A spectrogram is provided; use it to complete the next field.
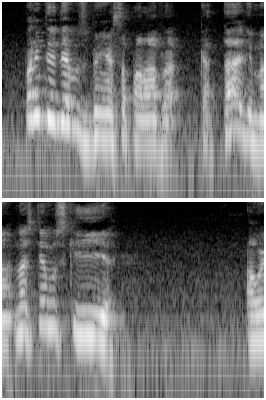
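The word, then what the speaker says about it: κατάλυμα: Escreve-se cataluma, uma transliteração direta, pronúncia em grego é catálima.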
